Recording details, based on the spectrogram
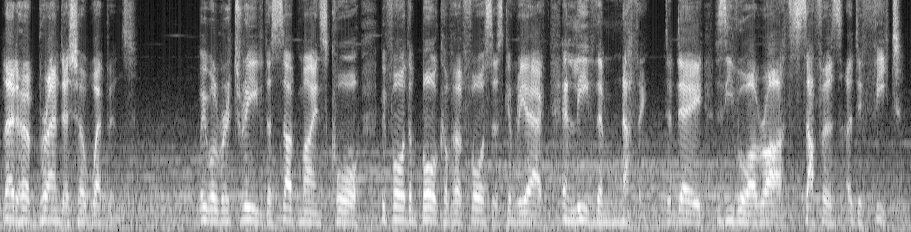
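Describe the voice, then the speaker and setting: An actor playing a stern, scholarly warlock strategist in a video game, speaking formally with theatrical authority. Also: male voice, medium pitch, a little slow, music in the background, natural voice. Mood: defiant. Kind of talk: scripted game dialogue.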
